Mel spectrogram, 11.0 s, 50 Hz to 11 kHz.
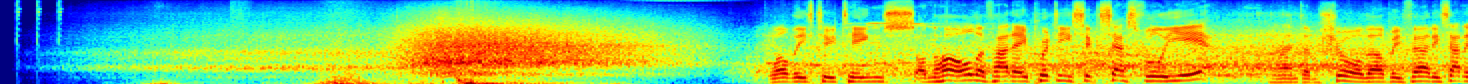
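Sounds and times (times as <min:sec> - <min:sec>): rising whoosh: 0:02.3 - 0:05.4.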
